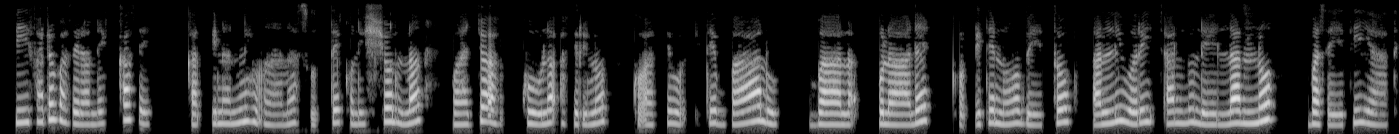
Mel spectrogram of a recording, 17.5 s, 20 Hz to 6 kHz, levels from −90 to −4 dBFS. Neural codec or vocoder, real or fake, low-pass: none; real; 5.4 kHz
